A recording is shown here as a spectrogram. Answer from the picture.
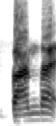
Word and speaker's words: Banda: I just wanted to say the band is called Banda MS. Okay. Banda. Pronounced Banda. So you got it right the second Is time.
